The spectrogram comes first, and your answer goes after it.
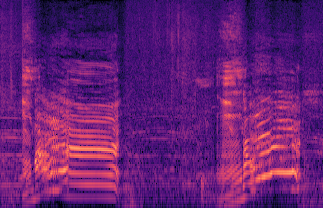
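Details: A cow gives two long moos separated by a quiet pause. Each starts low, sweeps upward and holds a steady tone, and the second moo rises more gradually.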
